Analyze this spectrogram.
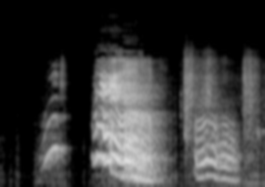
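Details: A German Shepherd puppy's first bark: a short yip, then a hoarse, breathy bark and a squeaky, wavering follow-up.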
